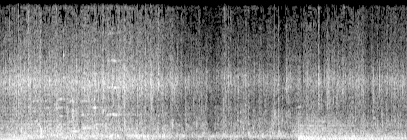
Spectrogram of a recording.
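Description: Machinery noise with a dense clattering rattle from a conveyor belt carrying rubble at a recycling plant, under background music. Steady, held music notes come in about four and a half seconds in.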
